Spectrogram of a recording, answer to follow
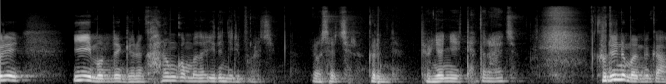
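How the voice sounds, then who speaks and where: A man with a fairly high pitch speaks at a fairly quick pace, with ordinary pitch variation and big swings in loudness. Long, frequent pauses break up his speech, and audible room echo surrounds it. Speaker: theology lecturer and preacher. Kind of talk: lecture. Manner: fast; animated.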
